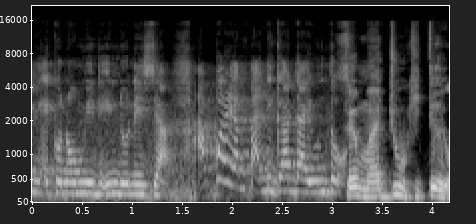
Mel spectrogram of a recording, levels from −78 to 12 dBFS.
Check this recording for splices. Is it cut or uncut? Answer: cut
